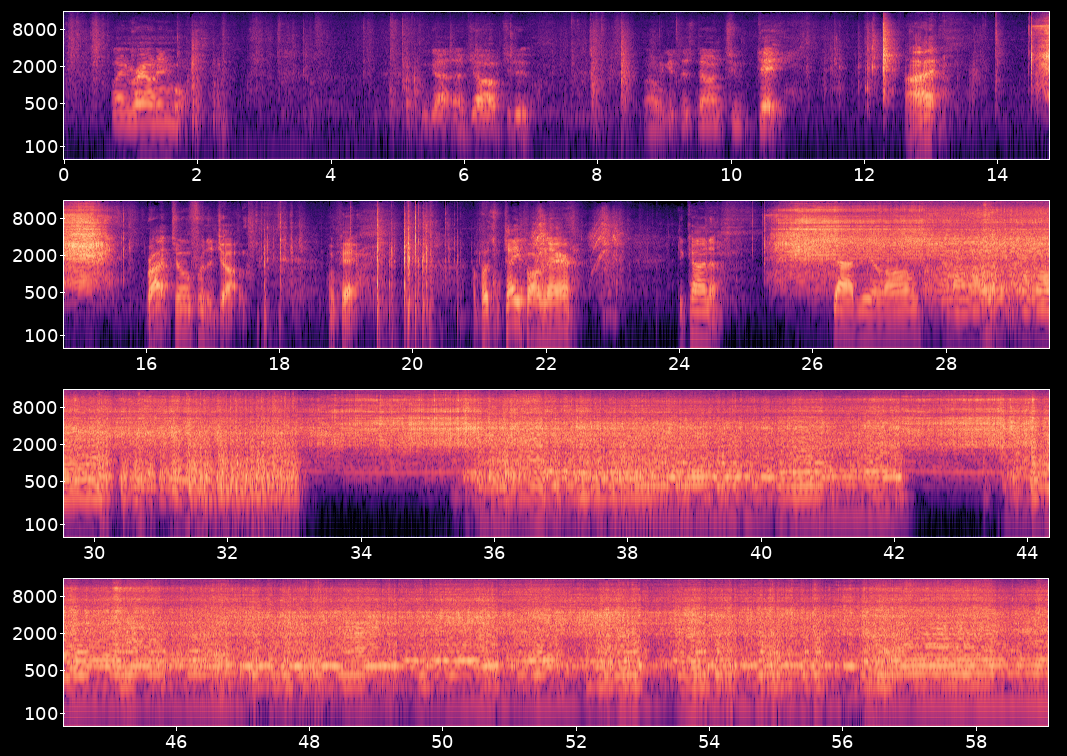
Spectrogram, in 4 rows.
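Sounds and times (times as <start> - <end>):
power tool motor buzzing: 14.5 - 15.8, 21.8 - 23.3, 25.2 - 59.0.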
